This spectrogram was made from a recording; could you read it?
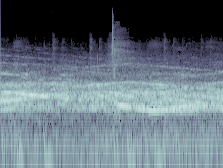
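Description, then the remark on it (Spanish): An air raid siren set off by Iranian missile attacks wails steadily, its long sustained tone gently rising and falling over a constant hum, with a brief sharp click partway through and no voices. “Pero eso sí, haciendo saltar las alarmas.”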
